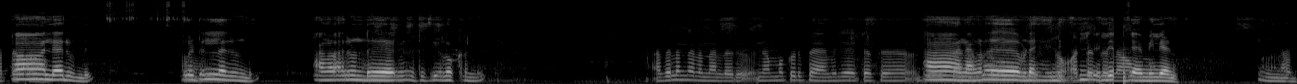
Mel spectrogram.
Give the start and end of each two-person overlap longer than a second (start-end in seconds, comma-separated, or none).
9.3-11.5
